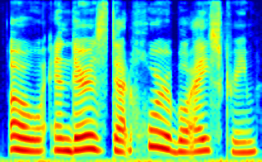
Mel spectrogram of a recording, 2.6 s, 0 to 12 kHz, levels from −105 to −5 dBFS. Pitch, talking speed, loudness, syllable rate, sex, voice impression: 250 Hz, 185 wpm, -16 LUFS, 5.2 syllables/s, female, feminine, slightly young, slightly adult-like, thin, slightly dark, slightly soft, clear, fluent, cute, slightly intellectual, refreshing, sincere, slightly calm, slightly friendly, reassuring, slightly unique, wild, slightly sweet, very lively, slightly modest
